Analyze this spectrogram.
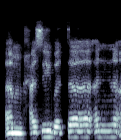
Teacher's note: ta tu pendek je Ibu, jangan terlalu panjang-panjang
